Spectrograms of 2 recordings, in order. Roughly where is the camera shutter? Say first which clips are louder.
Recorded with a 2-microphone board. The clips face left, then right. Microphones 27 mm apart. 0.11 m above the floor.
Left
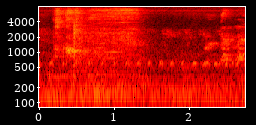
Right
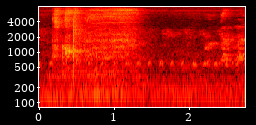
Right 3 dB; right.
